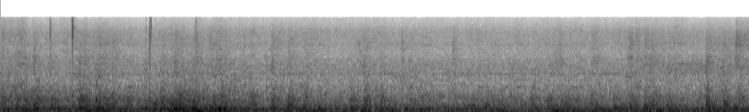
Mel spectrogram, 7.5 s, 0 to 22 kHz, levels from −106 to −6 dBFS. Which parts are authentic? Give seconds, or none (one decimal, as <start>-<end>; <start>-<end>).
0.0-7.5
